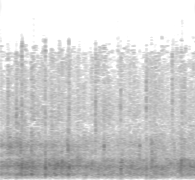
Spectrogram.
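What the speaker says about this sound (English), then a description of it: "everybody, one more round of applause" A room of people applauds youth participants at a Kenosha County Board meeting, a steady, even wash of clapping throughout with a faint murmur of voices underneath.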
